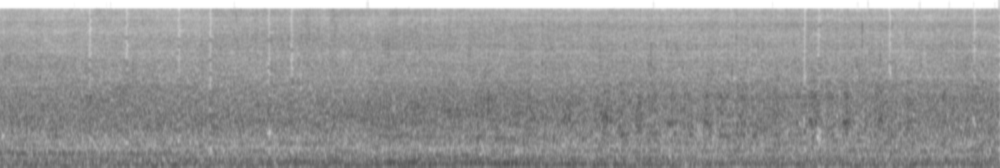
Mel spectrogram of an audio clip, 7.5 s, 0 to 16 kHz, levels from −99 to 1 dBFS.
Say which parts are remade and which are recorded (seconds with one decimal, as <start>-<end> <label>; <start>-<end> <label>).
0.0-7.5 recorded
